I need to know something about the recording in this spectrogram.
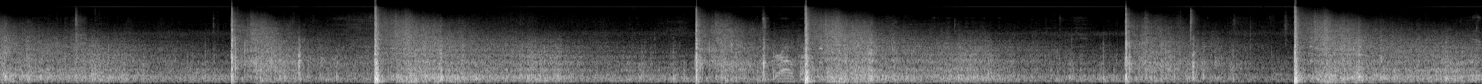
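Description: Fireworks crackle and fizz after each burst.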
